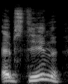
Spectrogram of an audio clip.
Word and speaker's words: Epstein: dans le monde et nous les Français on prononce H Epstein parce qu'on a toujours eu l'habitude avec Frankenstein euh Albert Einstein, Harveinstein, bref voilà on a l'habitude de prononcer comme ça, c'est tout.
